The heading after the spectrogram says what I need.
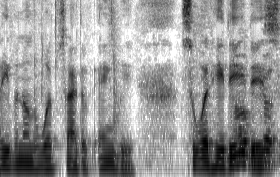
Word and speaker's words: Engwe: But thank God, and lucky for us, we have the engwe. Is that how you pronounce it, Mike?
